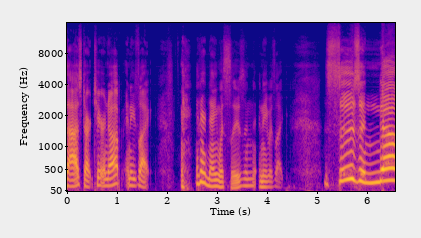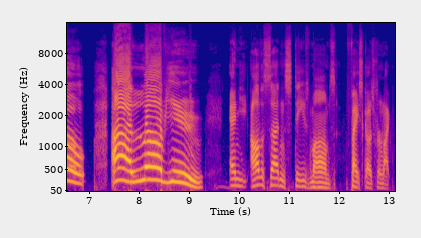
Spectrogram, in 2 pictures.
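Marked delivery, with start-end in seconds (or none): 5.2-9.3 high, loud, slow wailing plea; hammed-up lovesick wail; tearful plea. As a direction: wail it like a heartbroken teen. Steve tearfully pleading.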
